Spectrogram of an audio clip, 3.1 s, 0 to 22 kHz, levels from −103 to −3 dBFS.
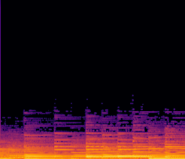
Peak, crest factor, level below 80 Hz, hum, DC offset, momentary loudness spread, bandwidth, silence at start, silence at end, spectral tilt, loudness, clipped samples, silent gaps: -4 dBFS; 12 dB; -36 dBFS; none; under 0.1%; 7 LU; 5 kHz; 0 s; 0 s; -7.5 dB/octave; -17 LUFS; under 0.1%; none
